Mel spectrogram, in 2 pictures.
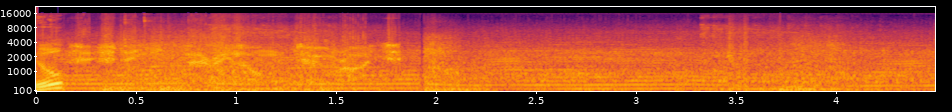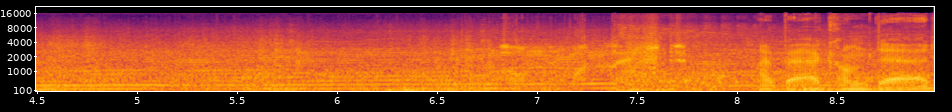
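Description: A car engine drones steadily and shifts gears.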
